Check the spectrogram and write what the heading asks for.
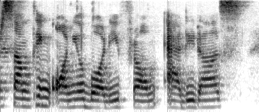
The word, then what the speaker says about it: Adidas: And it's supposed to be Adidas. Okay, Adidas.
